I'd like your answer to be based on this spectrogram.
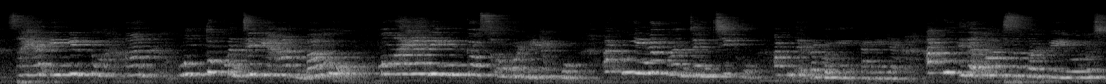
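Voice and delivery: high, tearful pleading to God; crying prayer. Retold or imitated. Girl praying to God by the river, tearful and pleading. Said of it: "nangis saya luar biasa".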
